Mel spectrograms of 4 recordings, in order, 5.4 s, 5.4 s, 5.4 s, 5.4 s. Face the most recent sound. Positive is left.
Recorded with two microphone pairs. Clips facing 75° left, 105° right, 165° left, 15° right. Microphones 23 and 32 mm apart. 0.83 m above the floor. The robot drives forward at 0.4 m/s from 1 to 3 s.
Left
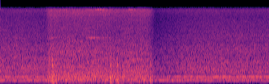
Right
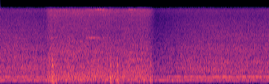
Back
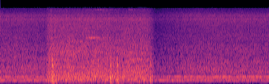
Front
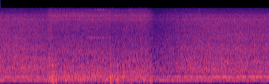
No sound to turn to.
